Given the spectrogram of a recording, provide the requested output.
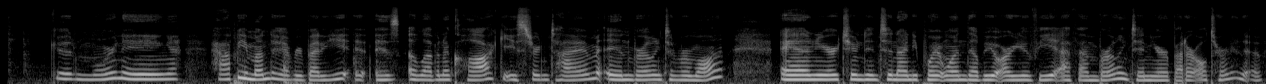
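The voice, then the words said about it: Sick, under-the-weather voice. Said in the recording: “If you can't tell by my voice, I'm feeling a little bit under the weather today”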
